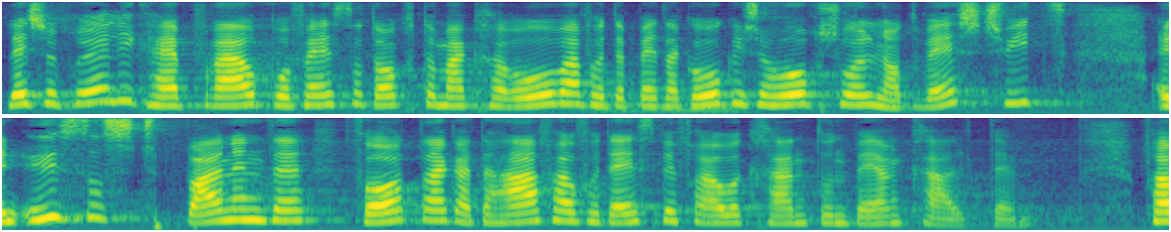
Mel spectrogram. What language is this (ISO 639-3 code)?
gsw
